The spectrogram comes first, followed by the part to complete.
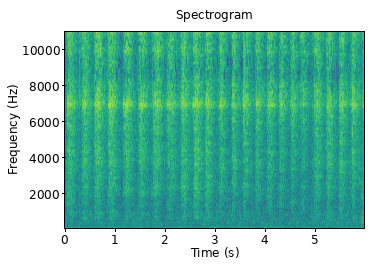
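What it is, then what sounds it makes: Crispy roast pork skin. A spoon lightly scrapes the burnt, blackened parts off roasted pork skin in about twenty quick, steady strokes, each a bright, crunchy rasping scratch. The skin sounds crisp, a cookie-like crispiness that is the ideal texture.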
